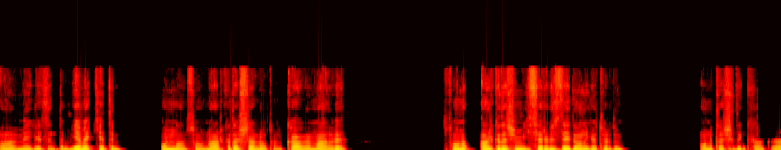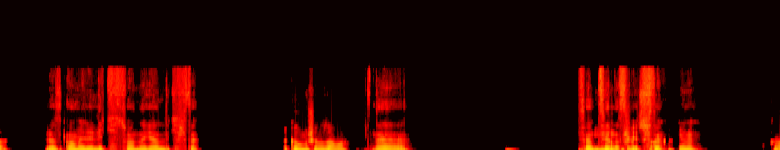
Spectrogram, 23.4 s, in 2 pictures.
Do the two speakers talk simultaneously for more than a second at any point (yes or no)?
yes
